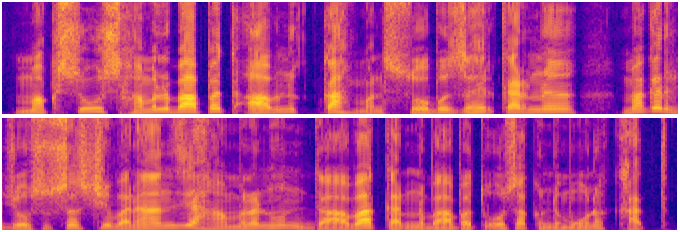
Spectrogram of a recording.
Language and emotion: Kashmiri, neutral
